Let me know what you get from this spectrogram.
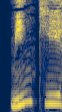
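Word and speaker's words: minke: と思われるなお英語の民家ホエールは minky ホエールと発音するば妙につい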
